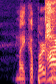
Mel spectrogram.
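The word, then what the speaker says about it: Micah Parsons: ¿Ya lo pronuncié bien, Maika? – Maika Parsons. – Parsons, sí. Claro.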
